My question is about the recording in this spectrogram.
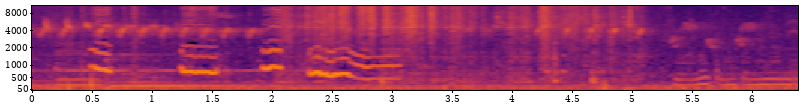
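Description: A young puppy whimpering: a string of short, high, wavering cries in the first half, with a few lower cries near the end.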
